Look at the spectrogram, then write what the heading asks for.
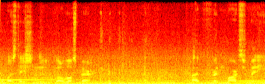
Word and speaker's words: Wilkes-Barre: From Wilkes-Barre, it's Wilkes-Barre for the people in this area, or you pronounce it Wilkes-Barre. It's by two names, John Wilkes and someone Barry. And they put it together, it became Wilkes-Barre.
